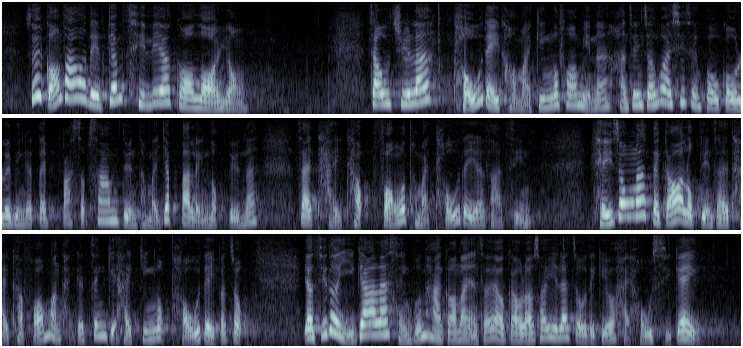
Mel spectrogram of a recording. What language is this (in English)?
Cantonese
